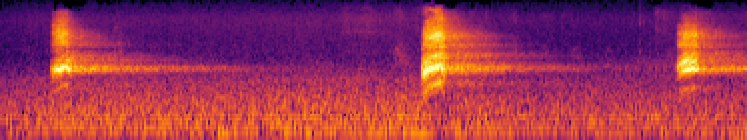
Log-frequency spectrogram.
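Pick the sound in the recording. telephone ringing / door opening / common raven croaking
common raven croaking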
